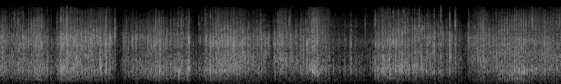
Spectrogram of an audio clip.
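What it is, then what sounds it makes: Plastic rhinestone sticker sheet. Long nails scratch across the acrylic gems of a flat plastic rhinestone sticker sheet resting on a towel. The result is a dense, bright crackling scrape that comes in several swells with brief dips between strokes, with almost no low end.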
